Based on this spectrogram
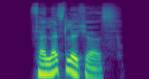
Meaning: strong/mixed nominative/accusative neuter singular of verlässlich
- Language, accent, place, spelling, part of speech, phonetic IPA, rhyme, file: German, Germany, Berlin, verlässliches, adjective, [fɛɐ̯ˈlɛslɪçəs], -ɛslɪçəs, De-verlässliches.ogg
